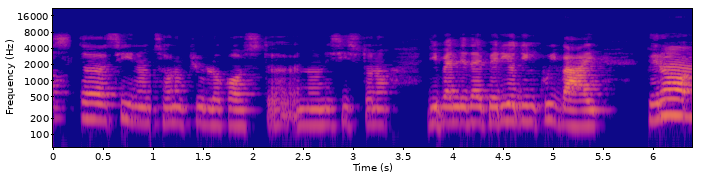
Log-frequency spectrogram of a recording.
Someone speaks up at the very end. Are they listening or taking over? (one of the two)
listening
